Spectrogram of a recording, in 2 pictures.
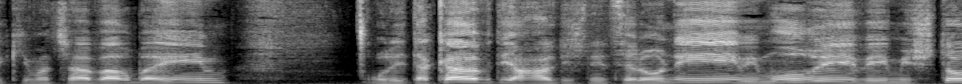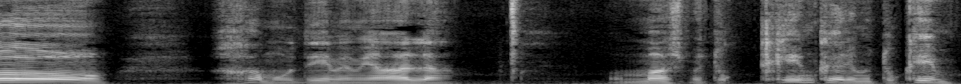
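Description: A man's voice: mid-range voice, no room sound, clean studio sound. A man talking casually as a comedian and host, telling stories about his gigs and acting out the people in them. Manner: animated, chatty, acts out dialogue in quoted voices. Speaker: stand-up comedian and podcast host. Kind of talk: casual storytelling monologue.

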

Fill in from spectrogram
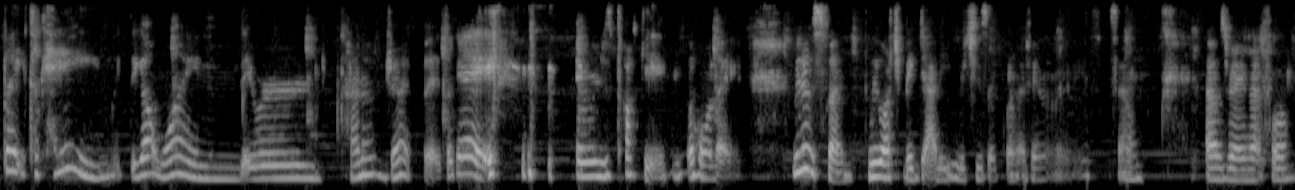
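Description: A woman's voice: mid-range voice, moderate pace, darkish tone, muffled recording. A teenage girl casually recapping her weekend in a rambling vlog, full of likes and ums. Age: teens. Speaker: student vlogger.

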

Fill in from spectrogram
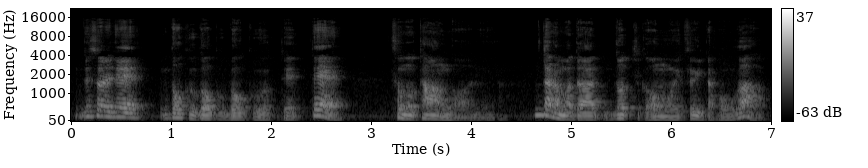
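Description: A man's voice: fairly low pitch, very animated, fairly quick. A man who is a parent, telling a rambling story with many fillers in casual podcast chat. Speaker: podcast host. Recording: roomy echo.

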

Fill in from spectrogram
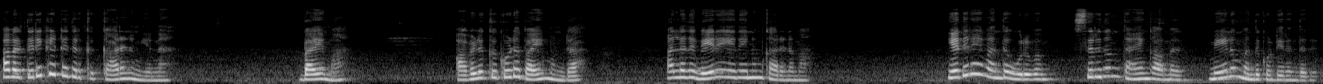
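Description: A woman's voice: high voice, mellow, husky. A woman narrating a historical novel as an audiobook, dramatic and storytelling, with rhetorical questions.

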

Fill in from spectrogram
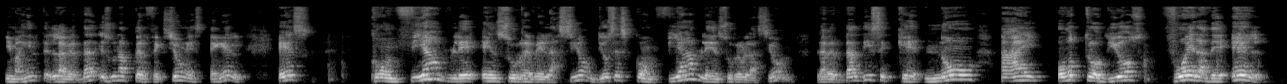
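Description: Slow emphatic preacher guy, sermon style, mic kinda far off. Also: fairly high pitch, animated, darkish tone. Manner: slow, emphatic preaching, stretching key words. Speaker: pastor. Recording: voice from a distance off the mic.

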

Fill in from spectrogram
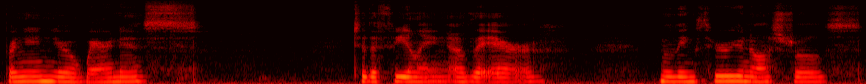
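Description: A woman leads a guided meditation, speaking very slowly and softly. Her voice is warm and mellow, and she leaves long, calm pauses between phrases. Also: medium pitch, gravelly. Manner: slow, soft and soothing, with long pauses.

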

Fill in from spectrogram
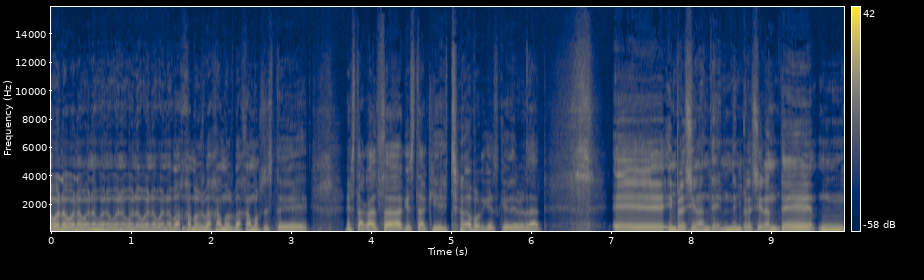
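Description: A deep-voiced man with an Andalusian accent hosts a casual podcast monologue. He rants about his work as a healthcare worker in a sarcastic, playfully theatrical way.

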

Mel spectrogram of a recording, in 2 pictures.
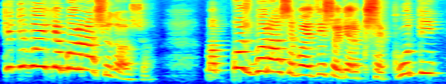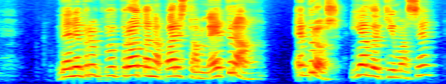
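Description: A woman's voice: sits high, big pitch swings, a bit bright. A woman voicing a hot-tempered, bossy male landowner who talks in a flustered rush in a radio story. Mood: exasperated.

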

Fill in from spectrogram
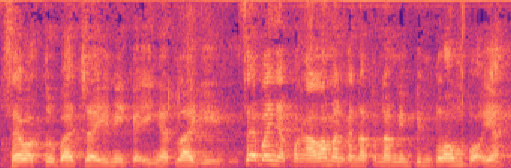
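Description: A man preaching a sermon, acting out both sides of a phone conversation in a lively storytelling way and stretching single words for emphasis. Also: a little high. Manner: animated, acts out both sides of a phone call; emphatic, drawn-out words for stress. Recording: echoey hall with faint ambience.

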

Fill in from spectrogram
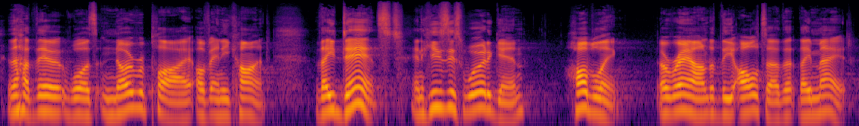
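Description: A man's voice: fairly high pitch, a bit bright, clear, resonant tone, in a large hall. A man preaching a sermon as pastor, telling the story with playful asides. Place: church auditorium.

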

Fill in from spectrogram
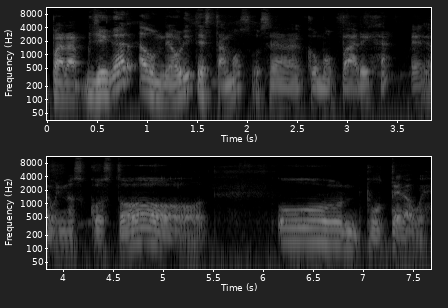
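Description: A man's voice: on the low side, very animated, unhurried, darkish tone, slightly rough. A man with a Mexican accent co-hosting a podcast, talking in crude slang-heavy banter with stumbling restarts. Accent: Mexican Spanish. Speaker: podcast co-host. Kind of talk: casual chat.

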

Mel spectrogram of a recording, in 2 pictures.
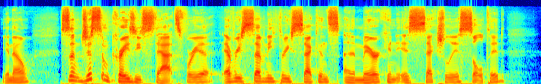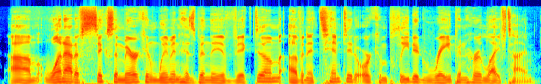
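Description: A man's voice: on the low side, fairly quick. A man co-hosting a casual podcast discussion, speaking emphatically and repeating key points for weight. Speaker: podcast co-host.

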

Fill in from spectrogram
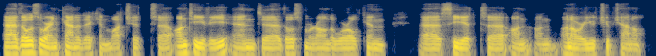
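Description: A man's voice: sits low, level tone, normal speed, a bit bright, no room sound. An older man from Guyana speaking as an interview guest over a video call, hesitant and full of fillers. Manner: hesitant, many fillers and restarts. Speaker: guest, Islamic scholar.

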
